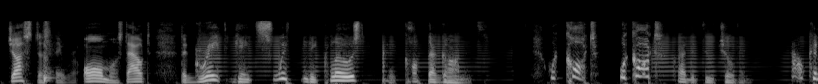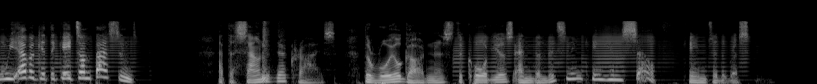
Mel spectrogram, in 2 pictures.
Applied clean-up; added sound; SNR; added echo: neural mask model RNNoise.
